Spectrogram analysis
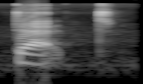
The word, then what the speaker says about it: debt: For example, if B is silent, so how we pronounce these words? Bomb, climb, calm, debt, doubt, dumb, lamb, and etc.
